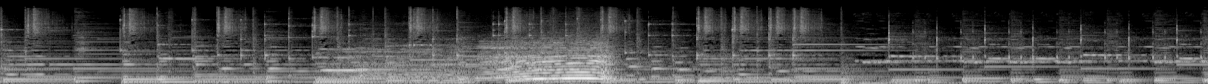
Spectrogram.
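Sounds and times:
cow mooing: 3.2 - 6.3
light music jingle: 3.2 - 7.0.

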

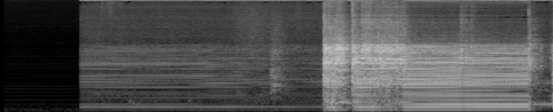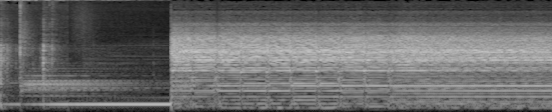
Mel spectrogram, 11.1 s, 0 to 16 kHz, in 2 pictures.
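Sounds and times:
distorted electric guitar chords: 3.1 - 11.0.

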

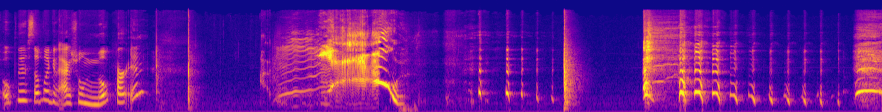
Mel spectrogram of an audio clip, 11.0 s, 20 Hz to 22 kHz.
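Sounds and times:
woman laughing: 5.7 - 7.0, 8.0 - 11.0.

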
